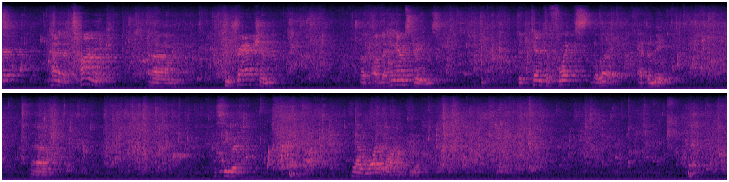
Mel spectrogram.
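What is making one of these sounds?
A child splashes while kicking through water.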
